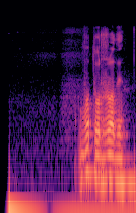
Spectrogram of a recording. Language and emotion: Russian, angry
